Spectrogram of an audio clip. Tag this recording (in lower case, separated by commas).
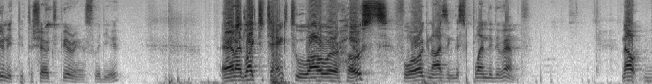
speech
